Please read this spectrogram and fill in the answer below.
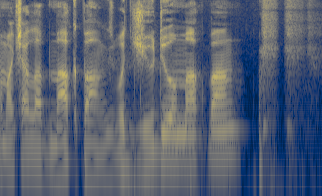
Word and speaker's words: mukbang: Mukbang, hey. The way you say it, mukbang. I didn't realize I was saying it weird. No, I think that that's definitely the right way to say it if you're saying it.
